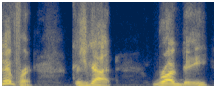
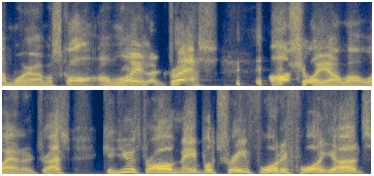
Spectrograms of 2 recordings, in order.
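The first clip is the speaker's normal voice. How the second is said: fake New York accent, pitched up; 9 semitones higher than usual. Speaking as one of the guys in dresses: put-on New York accent. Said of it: "With a New York accent, I said that".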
